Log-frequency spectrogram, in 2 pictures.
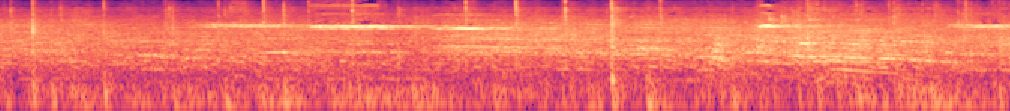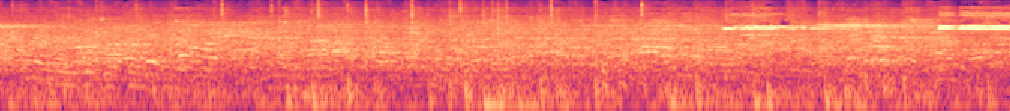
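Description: A crowd of voices chatters and calls out across a large echoing gym.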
